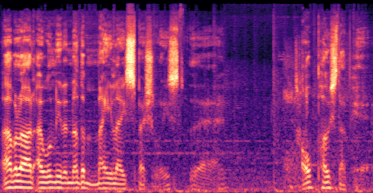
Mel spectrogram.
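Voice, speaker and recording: A man's voice: on the low side, animated, unhurried, gravelly, soft background music. A man hosting a video game playthrough, reading story narration dramatically and commenting casually on play.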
